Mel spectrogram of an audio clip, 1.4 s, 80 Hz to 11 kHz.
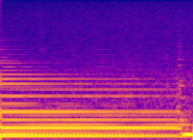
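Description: A single guitar strum on the D string rings out steadily, then a hammer-on from the 2nd to the 4th fret shifts the pitch just before the end, quiet and close.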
